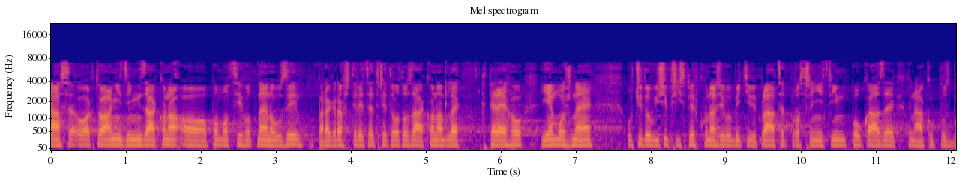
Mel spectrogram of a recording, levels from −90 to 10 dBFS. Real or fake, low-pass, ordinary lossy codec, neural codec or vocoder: real; 7.2 kHz; MP3, 32 kbps; none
